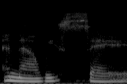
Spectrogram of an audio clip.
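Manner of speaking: soft unvoiced whisper. Real, not acted. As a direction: whisper it aside. Recording aside, whispered.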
